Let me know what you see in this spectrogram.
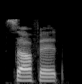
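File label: "soffit", British English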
